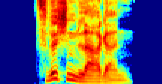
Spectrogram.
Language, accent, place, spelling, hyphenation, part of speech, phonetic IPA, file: German, Germany, Berlin, Zwischenlagern, Zwi‧schen‧la‧gern, noun, [ˈt͡svɪʃn̩ˌlaːɡɐn], De-Zwischenlagern.ogg
- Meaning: 1. gerund of zwischenlagern 2. dative plural of Zwischenlager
